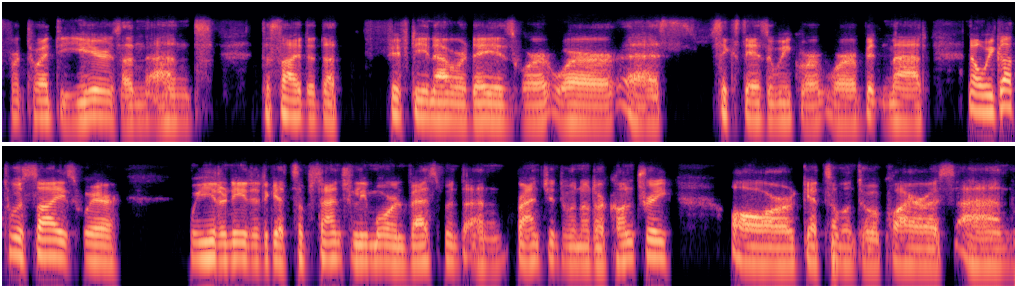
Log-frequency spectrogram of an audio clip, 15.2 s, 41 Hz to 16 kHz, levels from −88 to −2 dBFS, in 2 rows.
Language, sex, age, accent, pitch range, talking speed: English, male, 30-49, Irish, 105-130 Hz, 190 wpm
